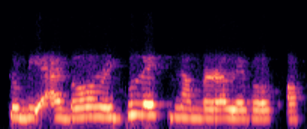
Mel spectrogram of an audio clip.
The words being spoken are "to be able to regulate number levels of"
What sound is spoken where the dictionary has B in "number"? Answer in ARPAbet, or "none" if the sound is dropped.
B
